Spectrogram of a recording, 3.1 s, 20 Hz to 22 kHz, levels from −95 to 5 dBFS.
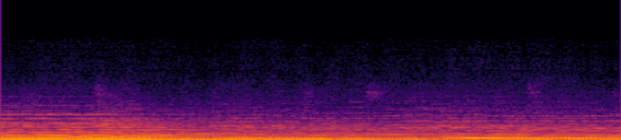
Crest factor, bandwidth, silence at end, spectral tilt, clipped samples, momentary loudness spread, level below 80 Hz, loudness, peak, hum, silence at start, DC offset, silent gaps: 12 dB; 6.4 kHz; 0 s; -9.5 dB/octave; under 0.1%; 7 LU; -36 dBFS; -23 LUFS; -10 dBFS; none; 0 s; under 0.1%; none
